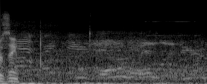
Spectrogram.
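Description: Faint background chatter of other people talking in a shop, just after a man's close voice trails off, with a few dull low thumps.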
